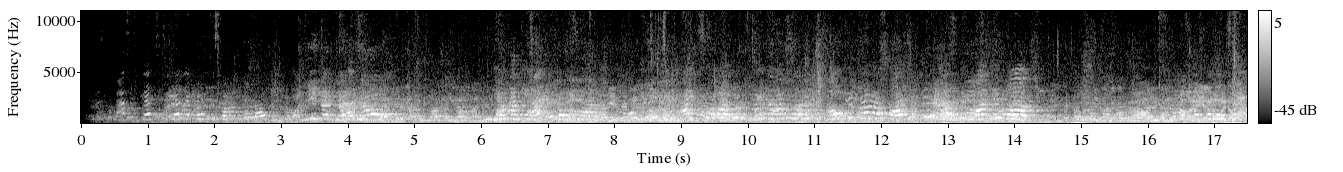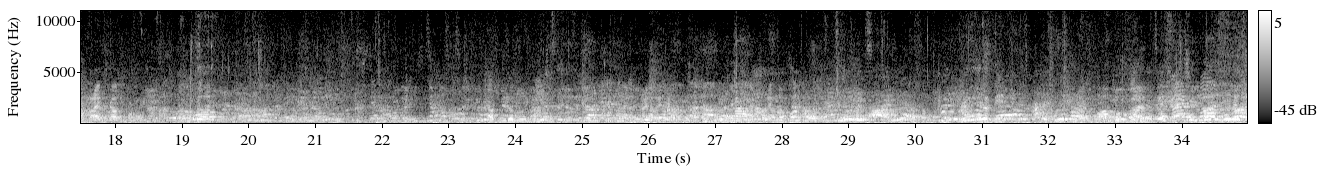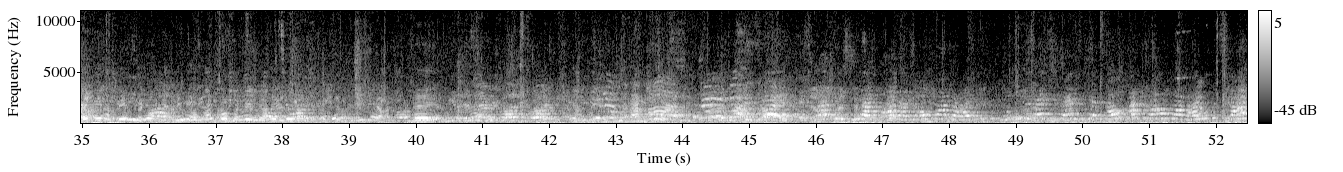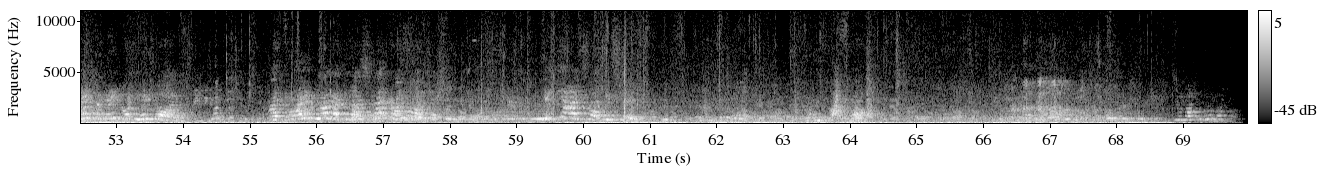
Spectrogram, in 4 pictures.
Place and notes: {"title": "Markt, Frankfurt am Main, Deutschland - 1st of May Demonstration", "date": "2020-05-01 12:05:00", "description": "Discussions with the police, voices, slogans for the freedom of movement, voices of police men talking to their head set (My proposal would be, we have a lot of groups here...).", "latitude": "50.11", "longitude": "8.68", "altitude": "104", "timezone": "Europe/Berlin"}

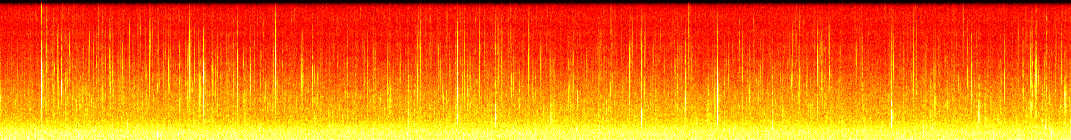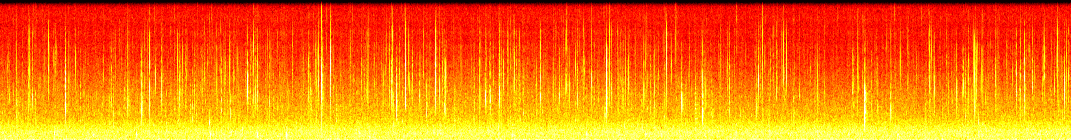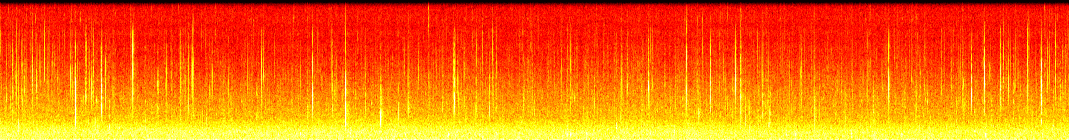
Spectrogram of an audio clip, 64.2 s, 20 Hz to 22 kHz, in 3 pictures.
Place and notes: {"title": "район Орехово-Борисово Северное, Москва, Россия - Rainy night.", "date": "2014-04-15 23:35:00", "description": "Sennh. MKH-416 --> Marantz PMD-661 mod --> RX3(Eq, Gain).", "latitude": "55.63", "longitude": "37.72", "altitude": "149", "timezone": "Europe/Moscow"}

